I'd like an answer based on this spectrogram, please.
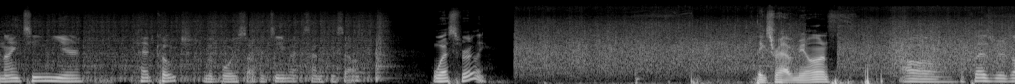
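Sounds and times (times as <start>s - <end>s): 
speech: 0.0s - 5.0s, 7.6s - 10.1s
crowd clapping: 5.2s - 10.1s.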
